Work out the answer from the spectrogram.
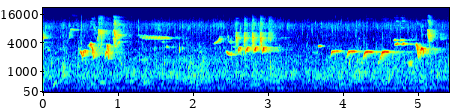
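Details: Common Nightingale singing in Axios Delta National Park, Thessaloniki, Greece: varied phrases of high, clipped notes, rapid trills and series of short, even whistled notes repeated in quick succession.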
